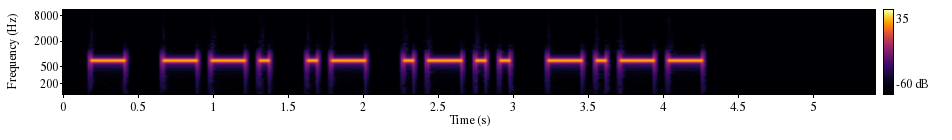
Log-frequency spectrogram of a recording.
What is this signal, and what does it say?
Morse code, heard as a keyed tone, about 15 wpm, 700 Hz. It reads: TGALY
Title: Code Groups - 5 Letters - 15wpm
